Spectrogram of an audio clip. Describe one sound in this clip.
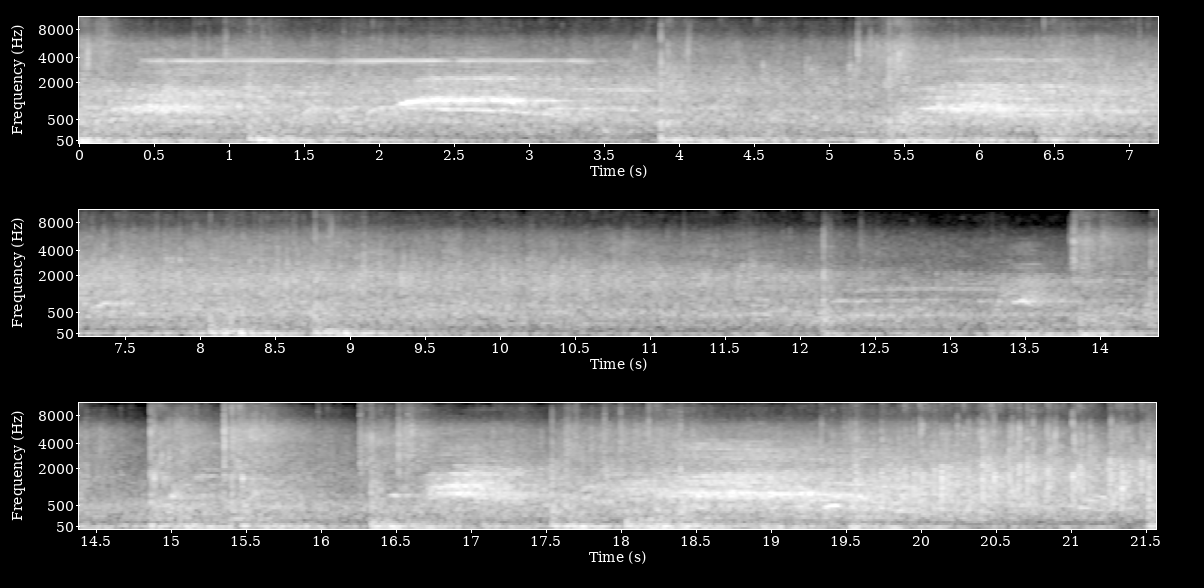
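Fighters shout sharp, loud cries that echo in a large hall.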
